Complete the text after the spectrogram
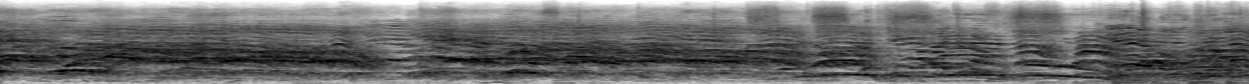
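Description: Women sing loudly along with the music.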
